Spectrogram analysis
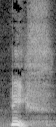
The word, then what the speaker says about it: Neath: it is mentioned that Neath in Welsh is pronounced simply Neath, and not otherwise.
